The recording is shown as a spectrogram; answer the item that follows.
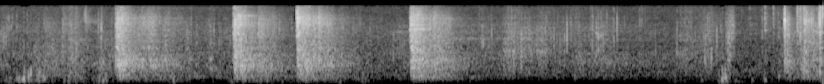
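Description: Racing pigeons taking off in a mass release, their wings clattering in several short, irregular bursts; the loudest comes just over a second in.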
